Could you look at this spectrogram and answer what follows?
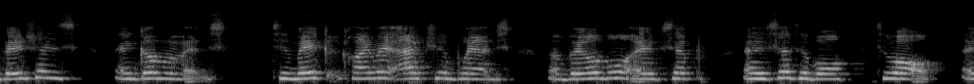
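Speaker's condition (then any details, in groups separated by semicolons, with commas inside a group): Cerebral palsy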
